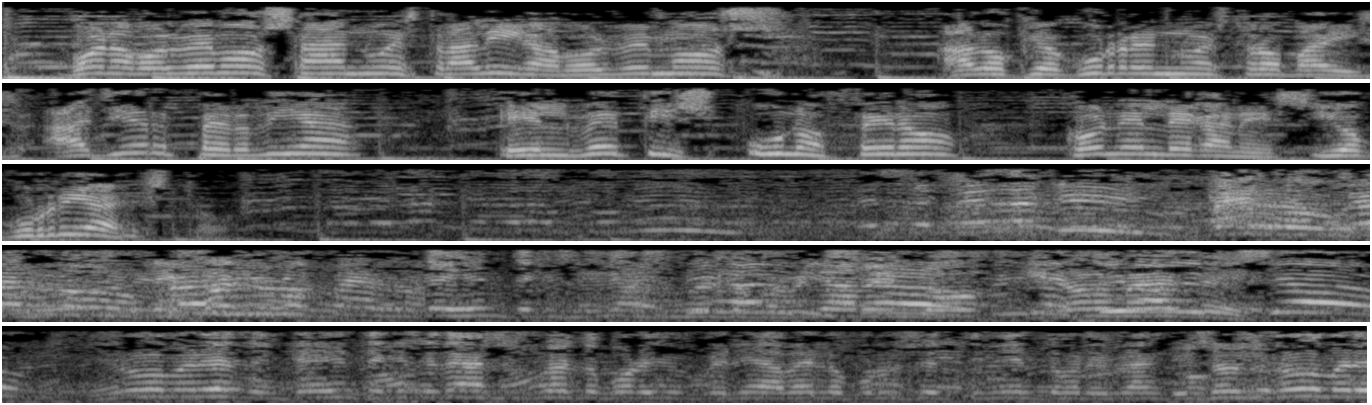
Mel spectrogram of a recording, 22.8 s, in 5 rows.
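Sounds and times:
speech: 0.2 - 10.2, 13.4 - 22.7
football fans shouting protest chants: 10.2 - 18.6.

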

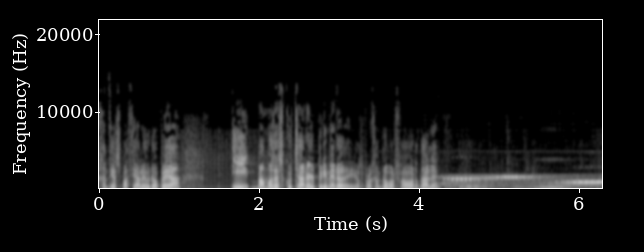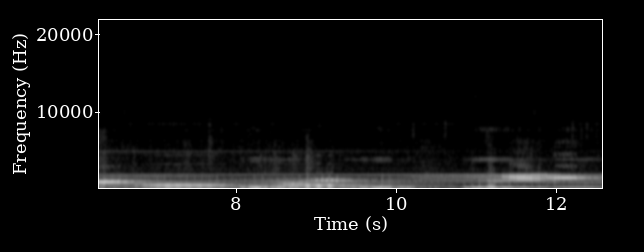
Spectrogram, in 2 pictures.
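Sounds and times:
speech: 0.0 - 4.6
gliding tones of black hole sonification from NASA data: 4.2 - 12.5
deep rumbling drone: 4.3 - 12.5.

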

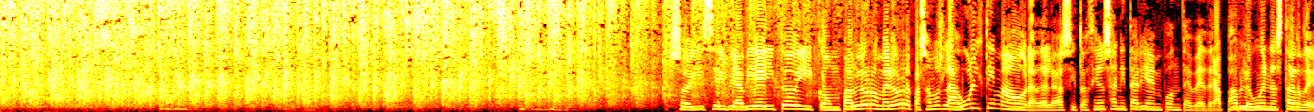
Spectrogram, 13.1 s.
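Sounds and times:
crowd applauding discharged hospital patients: 0.0 - 8.8
speech: 6.8 - 13.1.

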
